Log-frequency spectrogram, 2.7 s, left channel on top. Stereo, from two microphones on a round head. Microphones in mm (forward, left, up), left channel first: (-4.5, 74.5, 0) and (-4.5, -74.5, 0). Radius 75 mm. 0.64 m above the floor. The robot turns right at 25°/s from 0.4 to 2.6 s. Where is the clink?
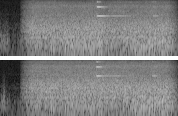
70° right (ahead or behind), 3 m; by 2.4 s 50° right (ahead or behind), 3 m.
